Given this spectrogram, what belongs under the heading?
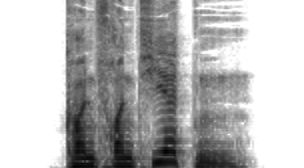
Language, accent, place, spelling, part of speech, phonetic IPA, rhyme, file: German, Germany, Berlin, konfrontierten, adjective / verb, [kɔnfʁɔnˈtiːɐ̯tn̩], -iːɐ̯tn̩, De-konfrontierten.ogg
- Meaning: inflection of konfrontieren: 1. first/third-person plural preterite 2. first/third-person plural subjunctive II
